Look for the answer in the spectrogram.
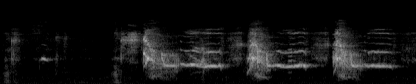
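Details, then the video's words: Small pet dog named Lucky barking: after a faint soft yip, three quick high barks come roughly a second apart, each ringing with a clear tonal edge and slight whine at the end. "Doesn't Lucky have the CUTEST little bark?"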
